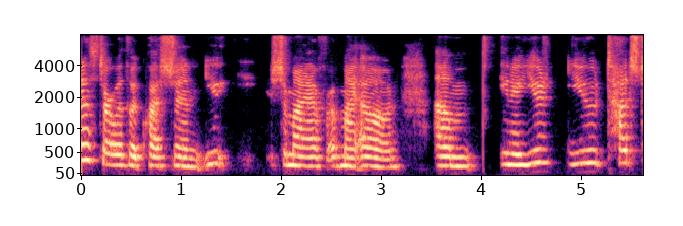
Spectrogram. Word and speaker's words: Shemaiah: And for those who maybe didn't hear this, or maybe you said it before we actually started, Shemaiah rhymes with papaya.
